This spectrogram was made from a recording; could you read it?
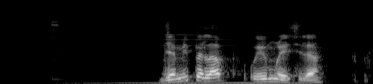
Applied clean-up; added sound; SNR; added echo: neural mask model DeepFilterNet 3.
